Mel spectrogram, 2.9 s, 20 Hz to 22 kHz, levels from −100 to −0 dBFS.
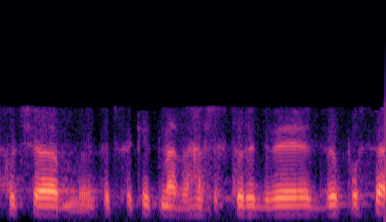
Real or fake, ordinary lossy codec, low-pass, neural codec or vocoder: real; MP3, 32 kbps; 3.6 kHz; none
